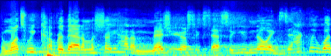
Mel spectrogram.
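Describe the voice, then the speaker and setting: A man with an American accent speaks in a high voice with an animated tone and ordinary pitch variation. Music plays in the background. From US Midwest, Chicago. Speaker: business owner, workshop presenter. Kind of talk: workshop presentation. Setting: stage with audience. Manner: fast.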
